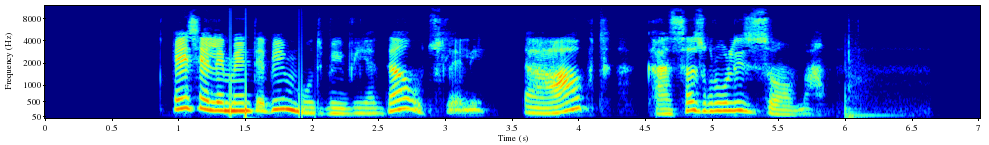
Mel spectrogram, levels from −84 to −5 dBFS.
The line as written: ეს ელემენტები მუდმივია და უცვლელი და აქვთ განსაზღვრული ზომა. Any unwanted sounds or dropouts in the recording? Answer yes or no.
yes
